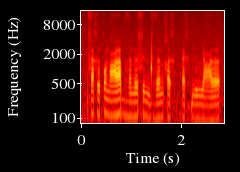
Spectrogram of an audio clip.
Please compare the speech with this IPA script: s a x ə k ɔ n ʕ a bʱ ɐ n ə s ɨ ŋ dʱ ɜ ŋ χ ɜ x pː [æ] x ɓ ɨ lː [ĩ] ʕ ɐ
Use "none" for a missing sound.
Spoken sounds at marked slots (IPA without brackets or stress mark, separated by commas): æ, i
